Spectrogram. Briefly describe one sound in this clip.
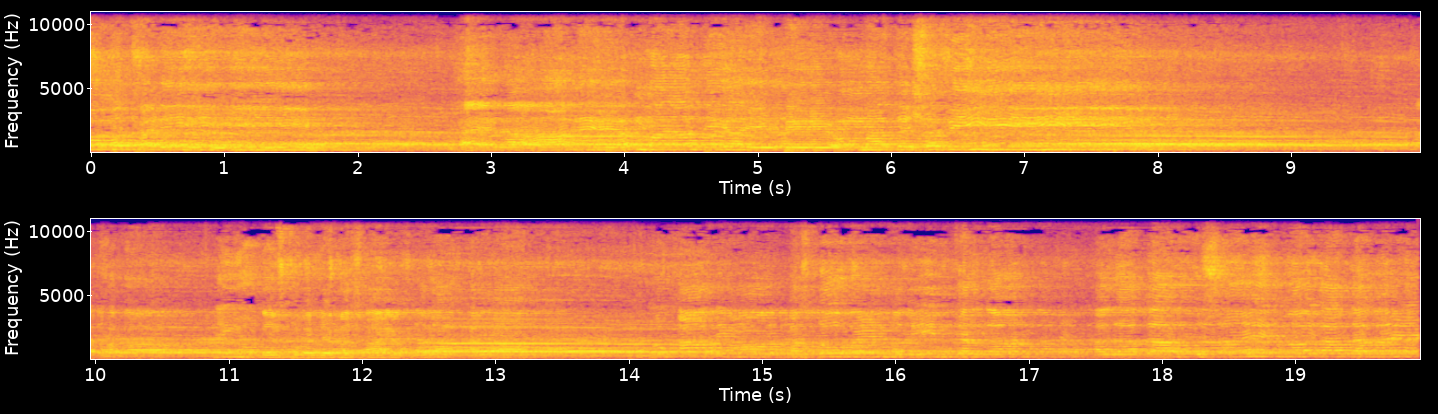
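A man chants loudly through a microphone and loudspeakers.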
